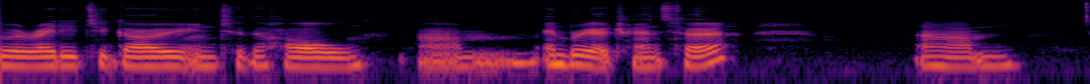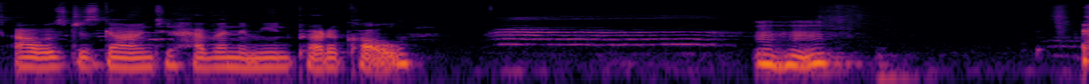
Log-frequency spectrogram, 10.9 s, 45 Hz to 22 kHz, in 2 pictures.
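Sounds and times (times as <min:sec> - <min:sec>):
speech: 0:00.0 - 0:03.9, 0:04.6 - 0:07.6, 0:09.2 - 0:09.8
pet cat meowing: 0:07.9 - 0:09.2.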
